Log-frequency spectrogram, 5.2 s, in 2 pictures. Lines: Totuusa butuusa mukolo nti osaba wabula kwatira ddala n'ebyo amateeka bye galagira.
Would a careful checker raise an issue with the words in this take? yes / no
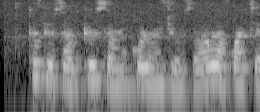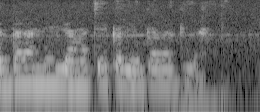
no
